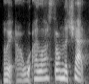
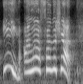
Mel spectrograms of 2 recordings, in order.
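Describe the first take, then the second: First: Said in the usual way. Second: Much higher, a playful squeal; squeaky mock panic. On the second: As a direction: squeal it like a flustered cartoon. Squeaky repeat after losing place.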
